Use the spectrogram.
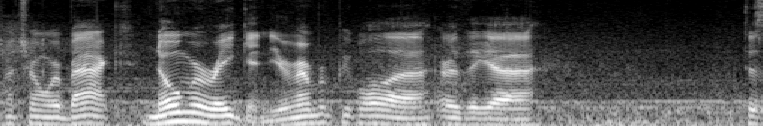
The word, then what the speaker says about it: Gnomeregan: Gnomeregan is what I would always say, but I guess Gnomeregan is right.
